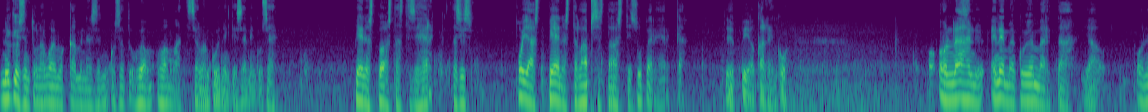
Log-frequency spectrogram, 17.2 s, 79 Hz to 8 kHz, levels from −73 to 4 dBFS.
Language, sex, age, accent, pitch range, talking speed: Finnish, male, 50-69, native, 95-120 Hz, 100 wpm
